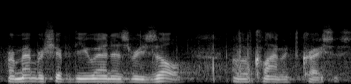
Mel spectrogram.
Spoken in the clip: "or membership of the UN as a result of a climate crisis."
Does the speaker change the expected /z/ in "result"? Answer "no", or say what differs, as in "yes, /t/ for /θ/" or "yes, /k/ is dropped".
no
